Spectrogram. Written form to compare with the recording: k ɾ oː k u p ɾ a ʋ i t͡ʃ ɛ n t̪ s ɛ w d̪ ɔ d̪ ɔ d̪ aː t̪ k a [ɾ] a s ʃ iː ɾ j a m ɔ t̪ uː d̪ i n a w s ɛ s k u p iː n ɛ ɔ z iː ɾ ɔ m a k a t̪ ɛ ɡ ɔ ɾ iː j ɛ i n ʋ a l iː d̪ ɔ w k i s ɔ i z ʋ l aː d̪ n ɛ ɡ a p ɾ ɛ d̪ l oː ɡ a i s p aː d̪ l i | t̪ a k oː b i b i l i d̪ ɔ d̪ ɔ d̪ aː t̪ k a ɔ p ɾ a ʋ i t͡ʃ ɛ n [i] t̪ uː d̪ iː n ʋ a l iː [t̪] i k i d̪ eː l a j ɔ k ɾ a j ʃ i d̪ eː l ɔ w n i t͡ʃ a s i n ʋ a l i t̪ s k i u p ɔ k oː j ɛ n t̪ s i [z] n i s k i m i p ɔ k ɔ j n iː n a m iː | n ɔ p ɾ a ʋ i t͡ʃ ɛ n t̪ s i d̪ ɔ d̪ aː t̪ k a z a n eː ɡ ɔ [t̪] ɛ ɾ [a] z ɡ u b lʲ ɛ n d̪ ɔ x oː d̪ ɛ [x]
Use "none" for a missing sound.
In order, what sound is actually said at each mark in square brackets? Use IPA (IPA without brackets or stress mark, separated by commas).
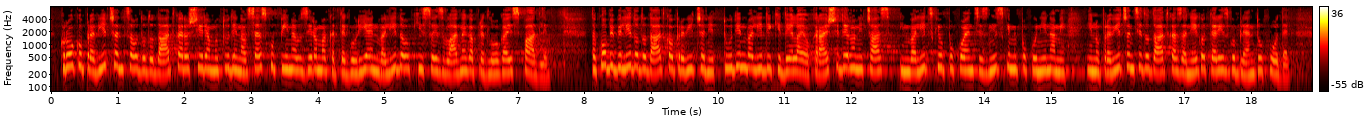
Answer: ɾ, i, d̪, z, t̪, i, k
